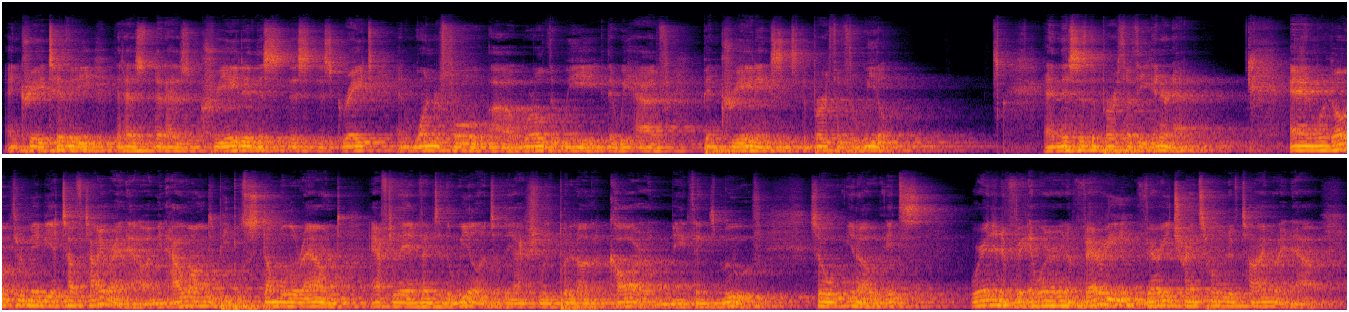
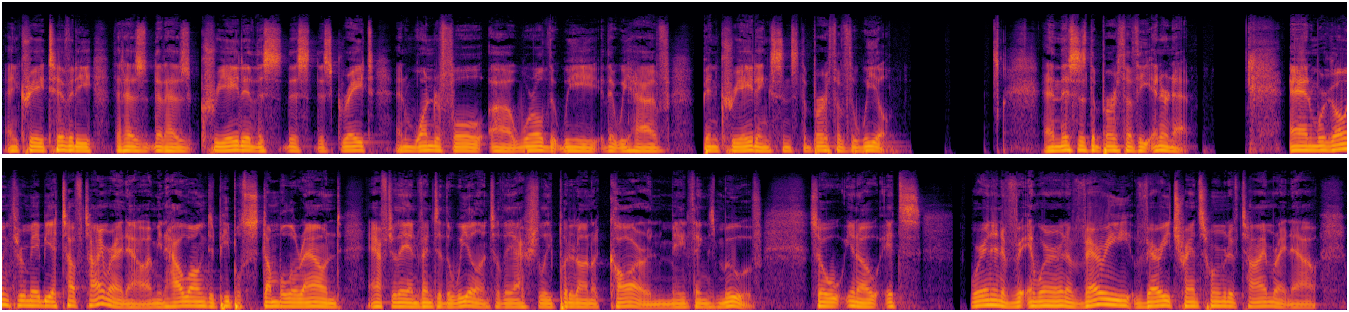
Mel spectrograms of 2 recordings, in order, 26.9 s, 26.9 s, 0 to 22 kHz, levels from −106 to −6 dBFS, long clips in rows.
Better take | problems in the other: second | room echo; noticeable; dies away in 1.5 s

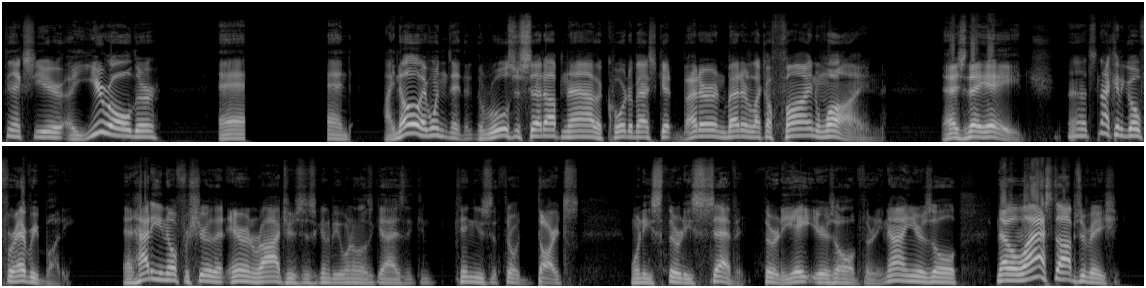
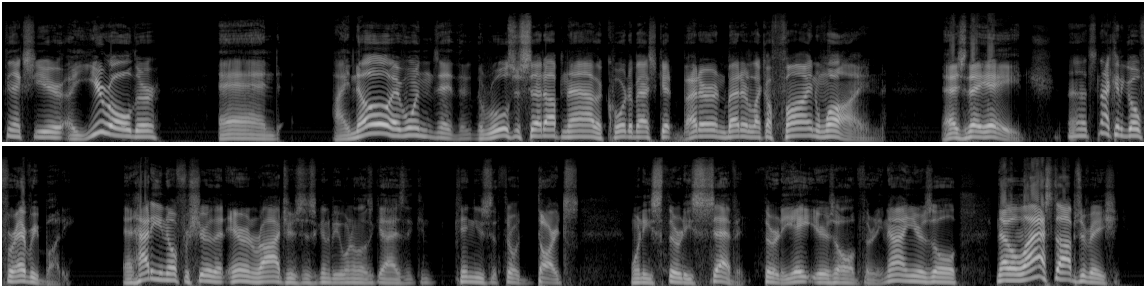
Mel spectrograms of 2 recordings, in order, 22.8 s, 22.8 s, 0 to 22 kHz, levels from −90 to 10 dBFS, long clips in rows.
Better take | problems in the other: second | audio freezing; at 2.5 s for 1 s

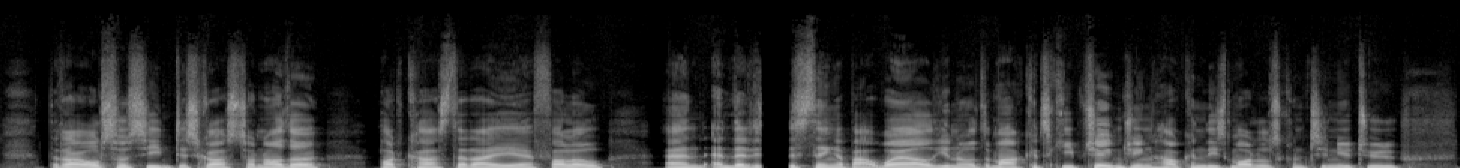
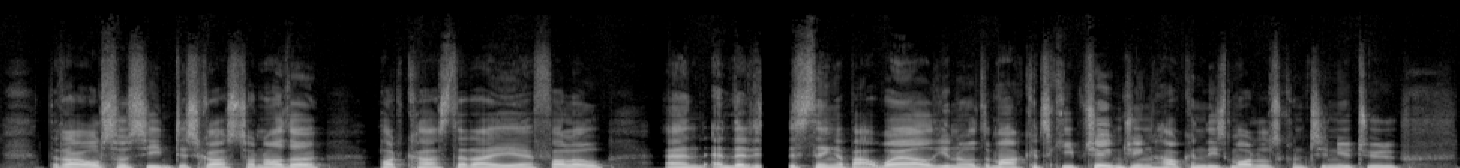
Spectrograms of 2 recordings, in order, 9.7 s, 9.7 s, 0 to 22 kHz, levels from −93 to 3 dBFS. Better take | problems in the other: neither | audio cutting out; at 5 s; the same in both

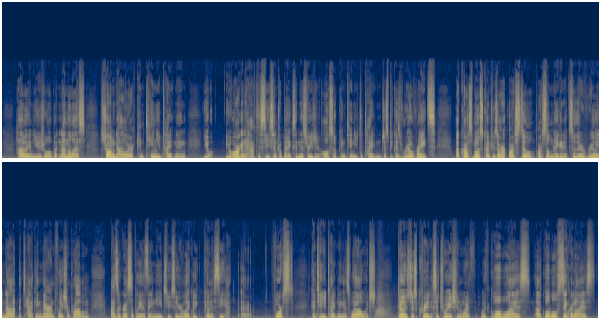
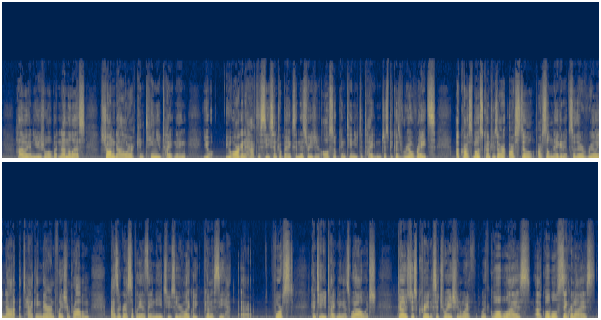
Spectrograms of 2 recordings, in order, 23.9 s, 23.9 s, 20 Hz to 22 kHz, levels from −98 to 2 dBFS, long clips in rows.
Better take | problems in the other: second | dog barking; faint; at 19 s; peak 15 dB below the speech

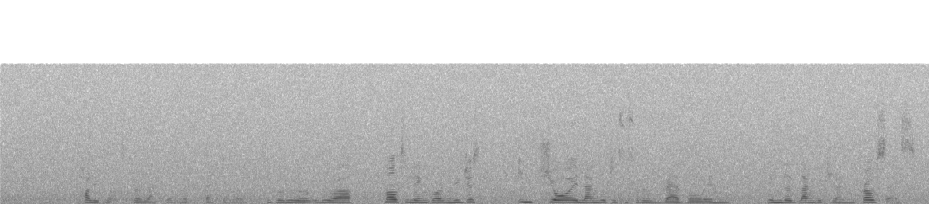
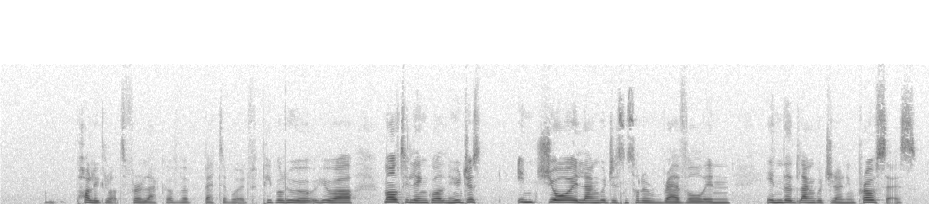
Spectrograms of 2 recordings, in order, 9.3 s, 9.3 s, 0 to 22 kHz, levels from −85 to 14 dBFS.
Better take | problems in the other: second | hiss; loud; throughout; 4 dB below the speech; faint in the second

